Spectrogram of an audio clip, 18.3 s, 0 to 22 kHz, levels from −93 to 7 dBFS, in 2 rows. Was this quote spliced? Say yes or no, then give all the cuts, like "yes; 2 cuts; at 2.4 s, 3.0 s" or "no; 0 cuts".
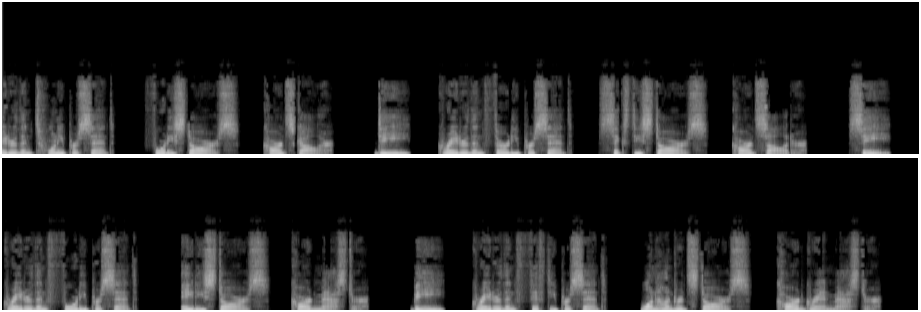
no; 0 cuts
